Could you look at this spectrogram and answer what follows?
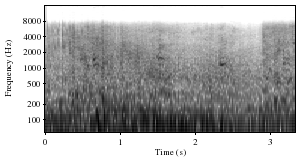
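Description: Confringo fire spell explosions in Hogwarts Legacy, a dense continuous roar of booming blasts and crackle, loud and close, with no clear gaps between bursts.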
